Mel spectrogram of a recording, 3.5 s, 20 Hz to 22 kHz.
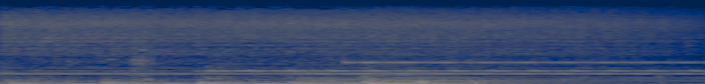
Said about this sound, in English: I've got it on medium heat. So what I like to do is I like to kind of get the fat melting and then lower the heat so that the bacon can eventually start browning and crisping. This is gonna take probably, I would say 10 minutes.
